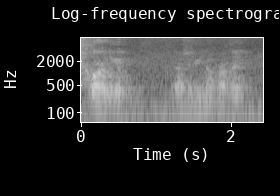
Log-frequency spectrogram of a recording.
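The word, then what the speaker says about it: Cortelyou: another one yes this is cellia Road actually pronounced calu those of you know brookly named after jacqu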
